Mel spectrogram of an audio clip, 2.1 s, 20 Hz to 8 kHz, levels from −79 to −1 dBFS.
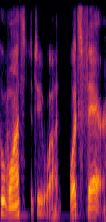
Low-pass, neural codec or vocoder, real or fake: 7.2 kHz; codec, 16 kHz, 2 kbps, X-Codec, HuBERT features, trained on general audio; fake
